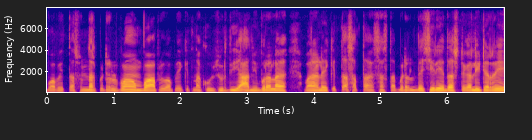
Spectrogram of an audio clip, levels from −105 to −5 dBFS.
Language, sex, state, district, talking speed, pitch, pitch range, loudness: Maithili, male, Bihar, Purnia, 235 wpm, 135 Hz, 130-140 Hz, -26 LUFS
